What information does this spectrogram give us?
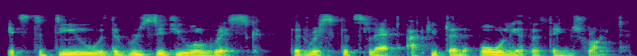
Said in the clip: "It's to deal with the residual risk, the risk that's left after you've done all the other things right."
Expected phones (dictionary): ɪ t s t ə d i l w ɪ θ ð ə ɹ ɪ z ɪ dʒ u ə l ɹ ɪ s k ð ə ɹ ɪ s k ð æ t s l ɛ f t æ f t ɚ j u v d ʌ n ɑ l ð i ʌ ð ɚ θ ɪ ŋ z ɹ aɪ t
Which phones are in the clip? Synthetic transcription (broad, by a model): ɪ t s t ə d i l w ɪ ð ə ɹ ɪ z ɪ dʒ u ə l ɹ ɪ s k ð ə ɹ ɪ s k ð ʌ t s l ɛ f t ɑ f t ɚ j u v d ʌ n ɑ l ð i ʌ ð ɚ θ ɪ ŋ z ɹ aɪ t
